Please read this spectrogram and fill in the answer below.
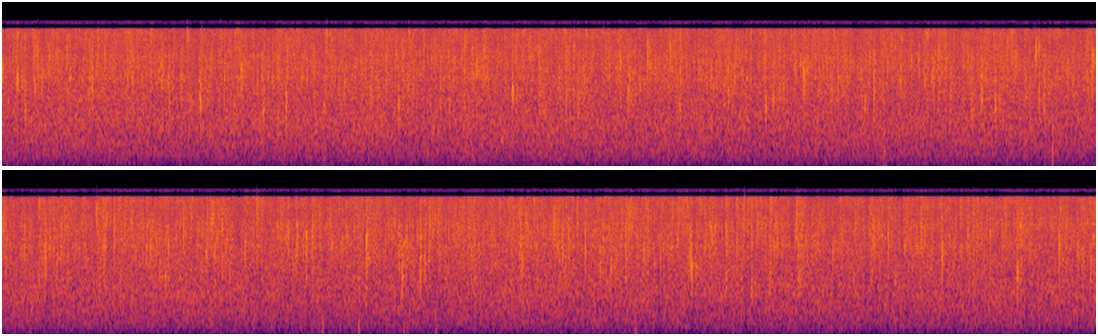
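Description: Steady rain falling on a wet courtyard deck and plants: an even hiss with scattered individual drops ticking through it.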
